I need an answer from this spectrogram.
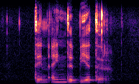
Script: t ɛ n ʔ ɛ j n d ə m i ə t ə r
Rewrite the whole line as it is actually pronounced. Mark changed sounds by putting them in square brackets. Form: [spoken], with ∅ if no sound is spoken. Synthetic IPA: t ɛ n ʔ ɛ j n d ə [b] i ə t ə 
